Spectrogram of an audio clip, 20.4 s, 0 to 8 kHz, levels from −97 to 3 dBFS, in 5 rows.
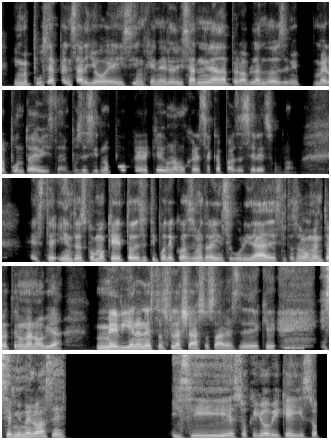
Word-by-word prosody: Y - - -10
me 125 0 -4
puse 125 +3 -3
a - - 0
pensar 125 +1 -2
yo 120 -1 -4
ey, 130 +4 -5
sin 115 -1 -4
generalizar, 110 +1 -4
ni 135 0 -4
nada, 130 +2 +1
pero 110 - -5
hablando, 115 +4 -6
desde 110 -4 -6
mi 100 - -13 0.2
mero 130 +3 -3
punto 125 -2 -10
de - - -2
vista. 105 0 -11
Me 145 - -22
puse 125 -1 -14
a - - -10
decir: 120 +1 -5
"No 135 -1 -10
puedo 145 - -11
creer, 130 +1 -7
que 135 - -6
una 135 0 -7
mujer 125 0 -10
sea 125 - -3
capaz 120 0 -10
de 115 - -13
hacer 110 0 -4
eso", 115 +2 -10
¿no? 120 - -28 0.8
Este, 105 +2 -4
y 135 - -4
entonces, 130 +1 -2
como 155 -2 -2
que 125 -1 +4
todo 145 +1 +1
ese 150 +1 -5
tipo 160 +4 -6
de 140 - -1
cosas, 130 0 -2
me 135 -1 -3
trae 120 0 -1
inseguridades. 115 +1 +1
Entonces, 115 +5 -11
al 135 - -2
momento 125 +2 0
de 145 - 0
tener 125 - -5
una 130 -1 +3
novia, 125 +3 0 0.4
me 140 +1 +7
vienen 165 +7 +5
estos 160 0 +2
flashazos, 120 -1 +3
¿sabes? 145 +5 0
De 115 -3 -5
que: - - -7 0.5
"¿Y, - - -1
si 140 - +11
a 135 - +2
mí 155 - 0
me 175 -1 +2
lo 160 - +5
hace?". 185 +3 +2 1.3
Y 135 - -4
si 135 +1 +5
eso 170 +5 +1
que 160 - -6
yo 155 +2 +2
vi 160 0 -2
que 160 -2 +2
hizo. 150 +1 0
130 Hz, 225 wpm, -24 LUFS, 120-140 Hz, 1.3 s, si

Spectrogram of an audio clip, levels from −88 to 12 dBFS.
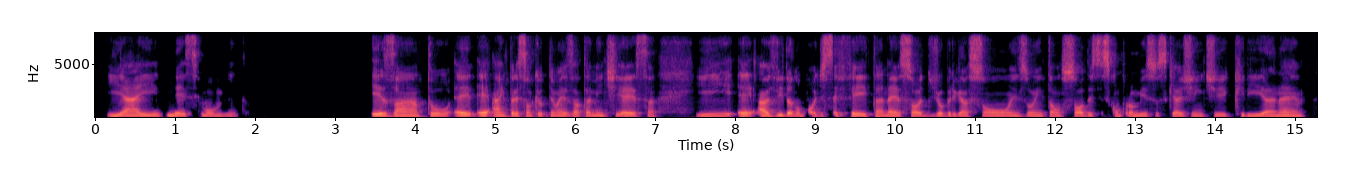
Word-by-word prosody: E 120 +1 +2
aí, 120 +2 +3
nesse 145 +4 0
momento 105 -4 -5 1.6
Exato, 125 -5 +3
eh 120 0 +5
eh, 125 0 +6
a 125 +1 +3
impressão 130 -2 0
que 125 +1 -7
eu 120 - -1
tenho 120 0 -4
é 120 - +1
exatamente 115 -1 -2
essa. 110 -4 0 0.5
E, 185 +3 -3
eh, 115 -1 +3
a 125 +3 +5
vida 130 +2 +3
não - - -3
pode 150 - -3
ser 150 0 -1
feita, 105 -8 0
né, 105 0 +1
só 105 0 +1
de 100 +1 -4
obrigações 100 -1 -2
ou 100 0 -1
então 100 +1 -4
só 105 0 +2
desses 105 +1 -3
compromissos 105 -1 -3
que 110 - -3
a 105 - +1
gente 100 -1 -6
cria, 100 -1 -1
né? 95 -3 0
110 Hz, 145 wpm, -23 LUFS, 100-125 Hz, 1.6 s, eh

